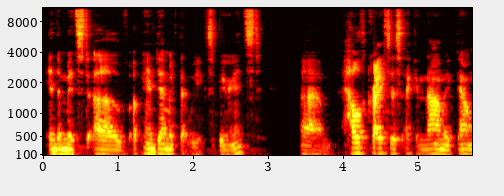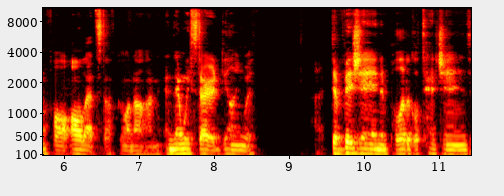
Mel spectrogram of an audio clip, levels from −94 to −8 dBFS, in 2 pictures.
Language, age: English, 30-49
